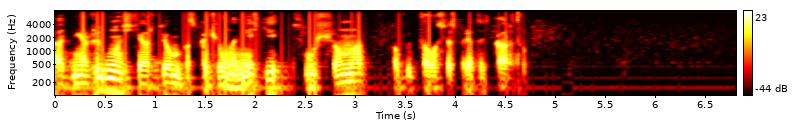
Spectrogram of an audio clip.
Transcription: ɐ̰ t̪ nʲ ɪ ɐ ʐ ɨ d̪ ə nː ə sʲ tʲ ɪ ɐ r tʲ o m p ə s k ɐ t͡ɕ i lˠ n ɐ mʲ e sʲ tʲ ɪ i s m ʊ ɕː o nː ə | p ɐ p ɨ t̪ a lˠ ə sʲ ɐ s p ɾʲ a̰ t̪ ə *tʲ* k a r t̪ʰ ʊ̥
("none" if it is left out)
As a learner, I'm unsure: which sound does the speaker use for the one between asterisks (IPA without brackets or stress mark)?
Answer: tʲ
